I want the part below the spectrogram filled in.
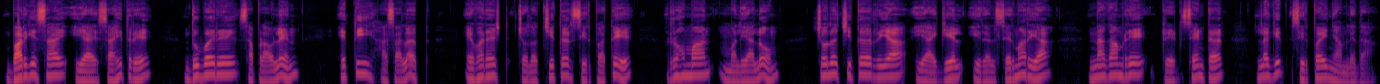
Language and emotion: Santali, neutral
